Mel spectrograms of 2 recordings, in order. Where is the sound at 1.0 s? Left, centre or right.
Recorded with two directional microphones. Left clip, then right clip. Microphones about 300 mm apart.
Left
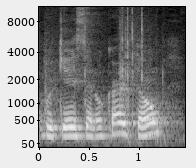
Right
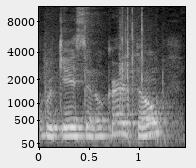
Right.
